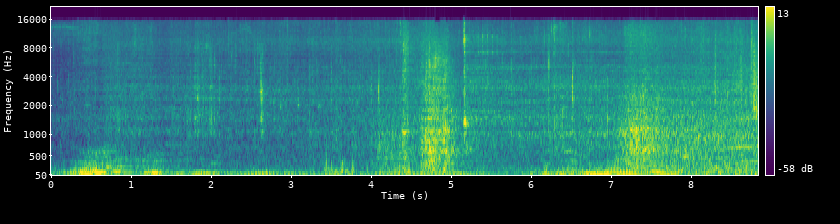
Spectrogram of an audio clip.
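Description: Honda Brio's small petrol engine running as the car creeps along slowly, its note rising briefly right at the start. Two short rushing noises come partway through and near the end.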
